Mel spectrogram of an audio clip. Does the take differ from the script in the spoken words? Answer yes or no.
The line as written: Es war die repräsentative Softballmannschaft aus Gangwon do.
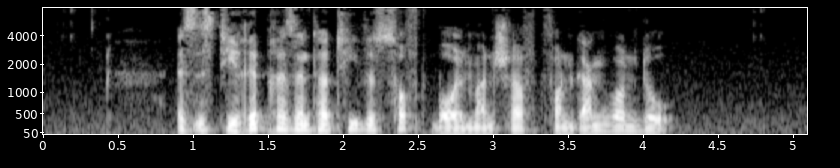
yes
